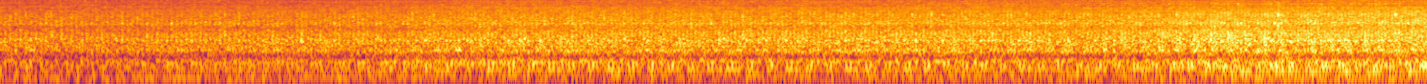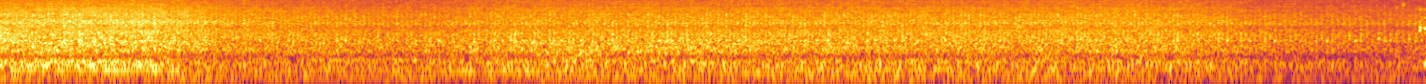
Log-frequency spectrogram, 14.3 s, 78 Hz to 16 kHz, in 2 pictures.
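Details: 2006 Mercedes Sprinter diesel, in drive against the parking brake with light acceleration: rough whirring rattle that swells as revs rise, from a failing fan clutch bearing.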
